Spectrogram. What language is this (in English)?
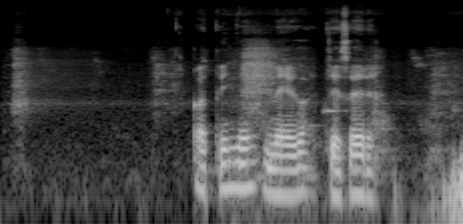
Kalenjin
